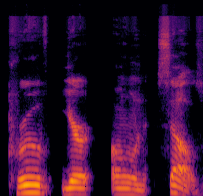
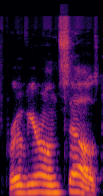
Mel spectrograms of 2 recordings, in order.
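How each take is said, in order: First: Slow, weighty reading with PROVE leaned on; slow emphasis. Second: "Prove your own selves" said higher, with the peak on selves; raised quote. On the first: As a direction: draw out "prove your own selves" slowly, stress on prove. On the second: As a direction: lift the quote up high and land on selves. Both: Shown as a demonstration.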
